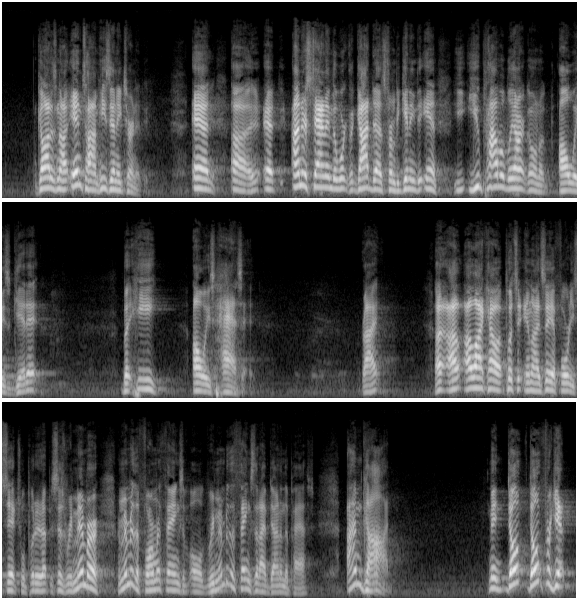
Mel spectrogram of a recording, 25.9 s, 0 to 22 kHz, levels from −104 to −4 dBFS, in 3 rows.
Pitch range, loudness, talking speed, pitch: 155-205 Hz, -24 LUFS, 175 wpm, 175 Hz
